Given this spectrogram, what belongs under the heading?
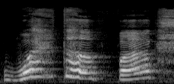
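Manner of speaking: slow, drawn-out shocked curse; stunned what the fuck. Retold or imitated. Staring at the wrecked Uber, slow stunned disbelief. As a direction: let it stretch out in disbelief. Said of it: "and I'm just like".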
